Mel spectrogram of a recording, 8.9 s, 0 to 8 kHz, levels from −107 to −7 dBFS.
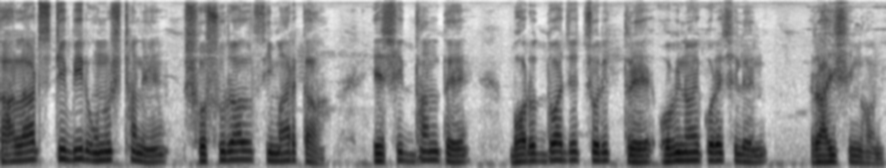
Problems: constant background noise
